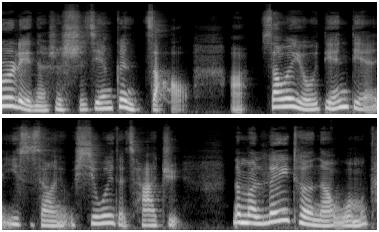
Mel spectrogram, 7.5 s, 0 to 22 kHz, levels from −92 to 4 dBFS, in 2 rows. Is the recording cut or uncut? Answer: uncut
